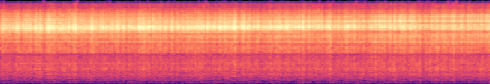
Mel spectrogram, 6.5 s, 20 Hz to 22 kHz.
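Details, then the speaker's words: ARCPEX MIG200 welder: even, continuous frying buzz with no popping or stutter. Voltage and wire speed are correctly dialed in, giving a normal MIG arc. "Dial it until you hear the steady bar. That's the zone."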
